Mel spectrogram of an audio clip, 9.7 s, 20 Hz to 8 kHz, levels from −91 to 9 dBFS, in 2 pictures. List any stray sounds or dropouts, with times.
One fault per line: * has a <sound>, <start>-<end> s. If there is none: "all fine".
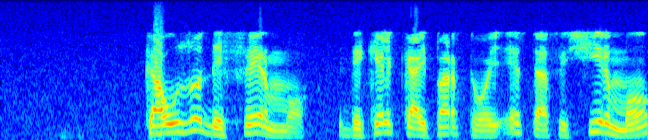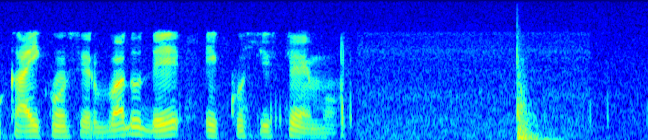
* has a thud, 8.7-9.1 s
